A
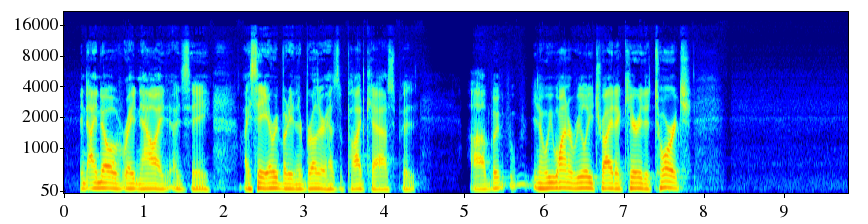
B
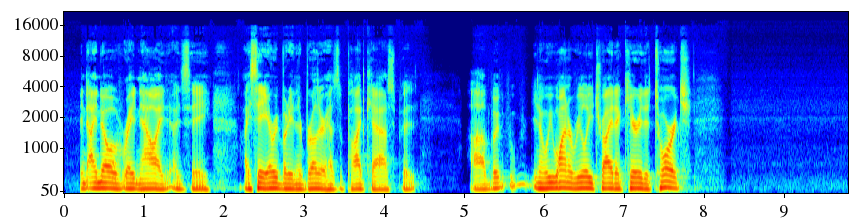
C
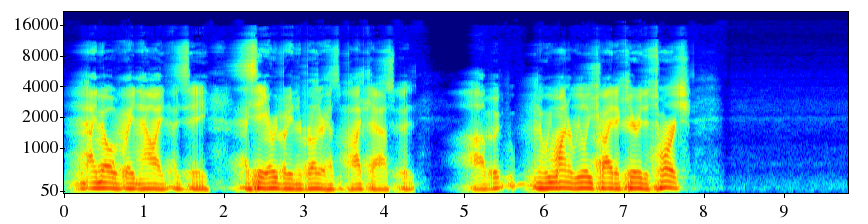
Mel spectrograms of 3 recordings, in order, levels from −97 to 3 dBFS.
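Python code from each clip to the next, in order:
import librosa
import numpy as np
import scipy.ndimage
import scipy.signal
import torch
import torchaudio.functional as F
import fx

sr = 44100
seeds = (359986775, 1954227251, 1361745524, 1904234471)

y1 = fx.low_shelf(x, sr, hz=390.0, db=7.0)
y1 = y1 * 10.0 ** (4.0 / 20.0)
y2 = fx.spec_swells(y1, sr, rise_s=0.5)
y2 = y2 * 10.0 ** (-1.0 / 20.0)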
